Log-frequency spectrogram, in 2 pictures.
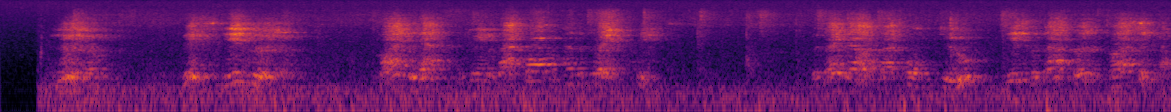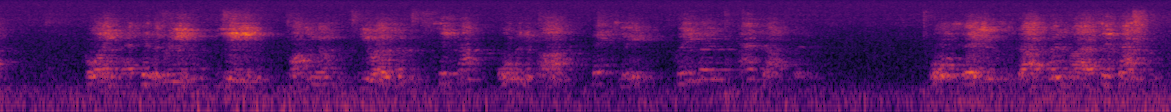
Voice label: pre-recorded platform announcement; lewisham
